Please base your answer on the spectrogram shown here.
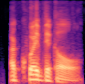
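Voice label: "equivocal", American English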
